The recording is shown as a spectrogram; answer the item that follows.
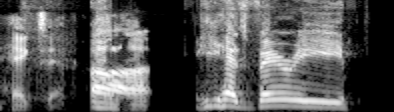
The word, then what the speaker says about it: Hegseth: A guy like a Hesketh, how do you say that name? Hegseth.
